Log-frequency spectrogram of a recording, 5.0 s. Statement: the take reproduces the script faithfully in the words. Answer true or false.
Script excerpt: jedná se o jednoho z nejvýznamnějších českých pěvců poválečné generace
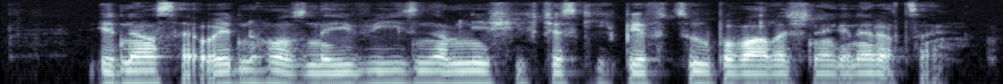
true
